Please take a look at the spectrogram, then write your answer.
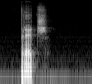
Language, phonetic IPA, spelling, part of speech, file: Polish, [prɛt͡ʃ], precz, adverb / interjection, Pl-precz.ogg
